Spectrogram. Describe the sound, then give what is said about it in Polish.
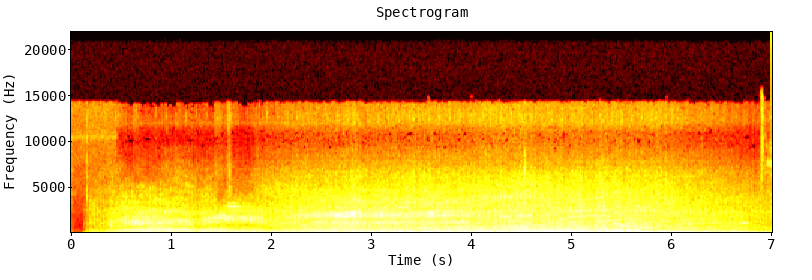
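A column of about 150 old, new, small and large motorcycles rumbles and revs continuously, pitches rising and sliding over one another as they pull away from the church yard in Ralbitz after a Sunday motorcycle blessing, loud throughout with no pauses. “Kolonna, starych, nowych, małkich a wulkich motorskich, wie so z Ralbiczanskiego cyrkwinskiego dwora.”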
